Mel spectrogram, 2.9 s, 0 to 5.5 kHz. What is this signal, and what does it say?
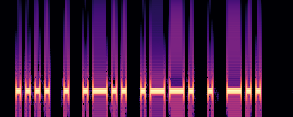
Morse code, heard as a keyed tone, about 25 wpm, 600 Hz. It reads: HELPED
